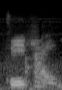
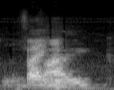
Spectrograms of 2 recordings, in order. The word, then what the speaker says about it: Feige: Feige. Feige. Feige.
